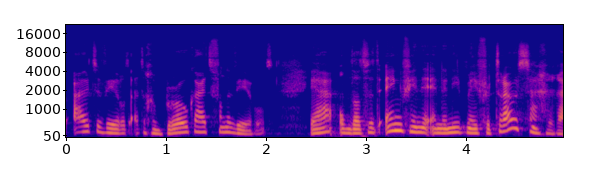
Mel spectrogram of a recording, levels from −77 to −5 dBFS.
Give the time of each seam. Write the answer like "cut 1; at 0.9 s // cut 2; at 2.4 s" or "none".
cut 1; at 2.4 s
